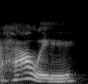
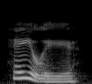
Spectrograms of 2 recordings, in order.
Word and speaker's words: Hallie: So Hallie, not Haley, which makes sense because her name is spelled with two L's. but my brain did not recognize the second L.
